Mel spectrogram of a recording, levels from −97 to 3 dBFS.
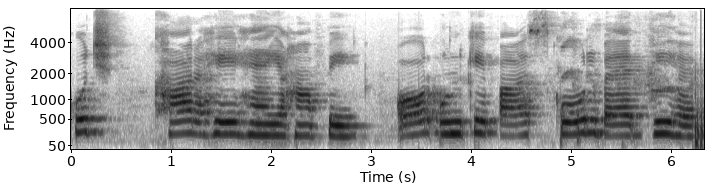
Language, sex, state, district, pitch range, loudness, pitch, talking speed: Hindi, female, Rajasthan, Jaipur, 195-225 Hz, -12 LUFS, 220 Hz, 125 wpm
